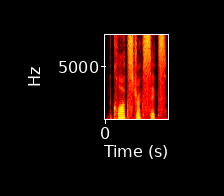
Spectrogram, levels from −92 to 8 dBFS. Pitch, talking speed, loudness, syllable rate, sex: 195 Hz, 190 wpm, -18 LUFS, 3.7 syllables/s, female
